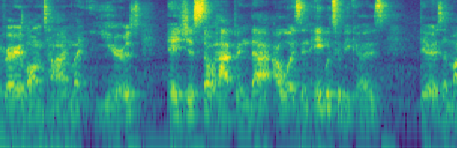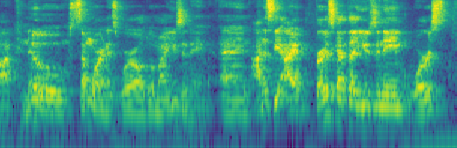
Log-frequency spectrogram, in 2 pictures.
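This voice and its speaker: A man's voice: low-pitched, slight background noise. A man in his late twenties answering fan questions in a casual, playful, confident vlog. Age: 20s. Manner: chatty, confident, playful, animated. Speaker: vlogger. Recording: echoey room, mic at a distance, faint music.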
